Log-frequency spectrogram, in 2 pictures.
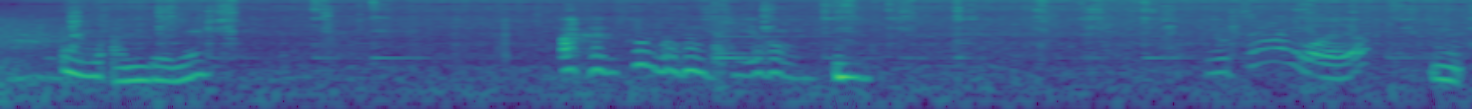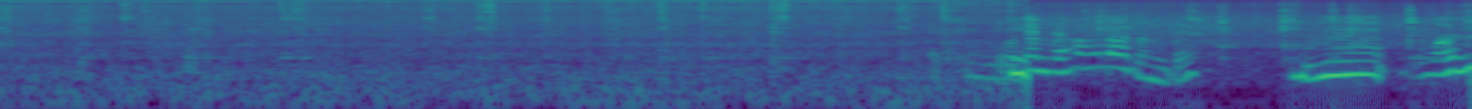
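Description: Chopped green onions sizzling and crackling in hot oil in a stainless steel pan while being stirred, frying into scallion oil. The sizzle drops away sharply near the end.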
